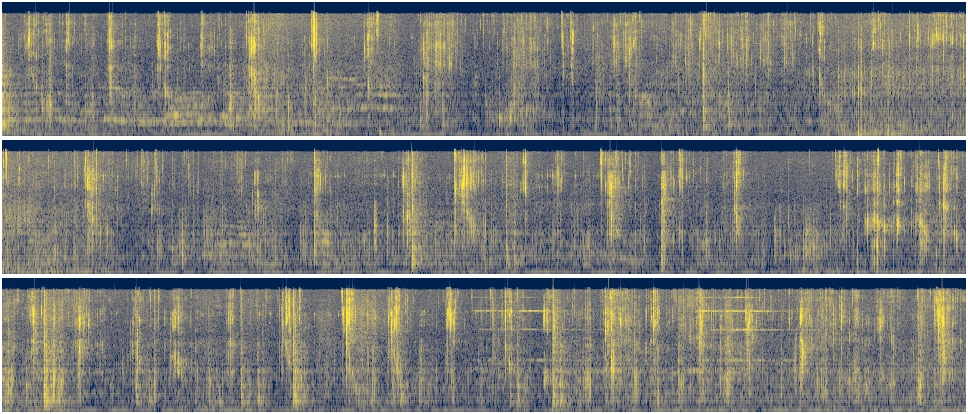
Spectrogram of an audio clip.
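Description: Close-up eating sounds of a person chewing rice and curry eaten by hand: wet chewing, lip smacks and many short clicks, with a steady low hum underneath.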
